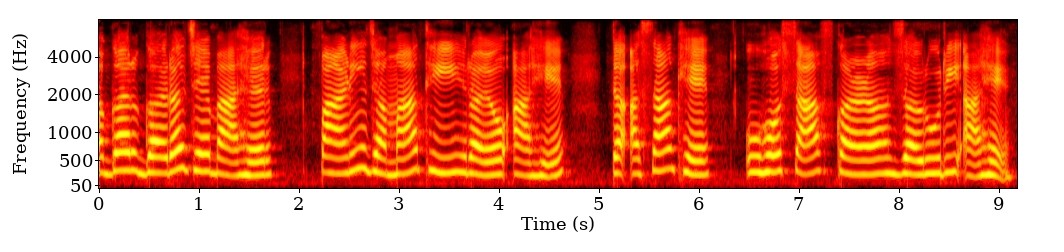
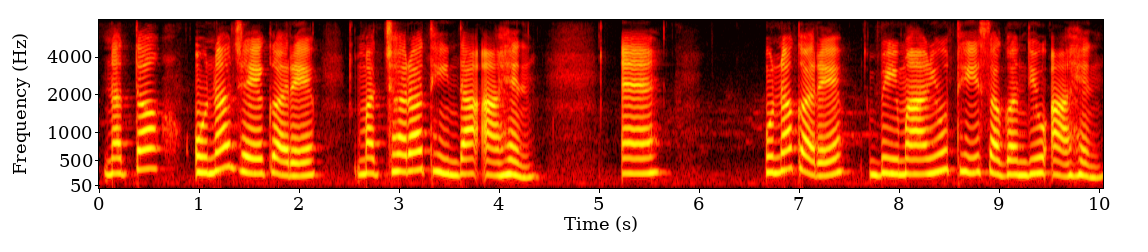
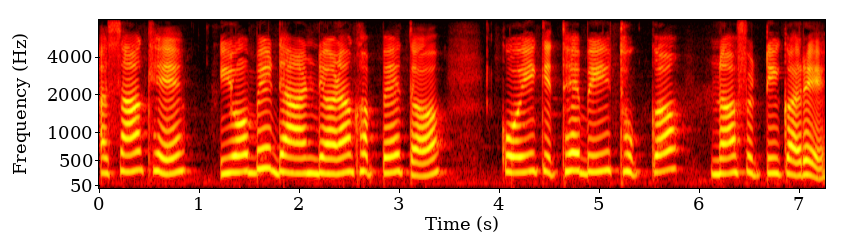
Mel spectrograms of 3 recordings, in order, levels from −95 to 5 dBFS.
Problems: none marked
